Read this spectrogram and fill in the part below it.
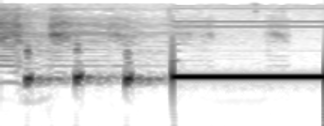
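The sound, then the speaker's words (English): A Skype call tone while phoning someone: three short electronic beeps spaced evenly, followed by a steady, loud continuous tone that holds to the end, clear with no talking. “We're going to call him first on Skype, see if he'll pick up the phone from there.”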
